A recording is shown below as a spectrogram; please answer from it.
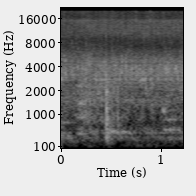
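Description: A Hippo Super Hippor 12kg washing machine filling with water, a steady hissing rush of inflowing water, close and continuous, with a brief splash-like burst partway through.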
